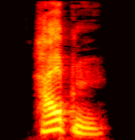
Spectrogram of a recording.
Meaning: to hype
- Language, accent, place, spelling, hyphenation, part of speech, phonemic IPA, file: German, Germany, Berlin, hypen, hy‧pen, verb, /ˈhaɪ̯pn̩/, De-hypen.ogg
